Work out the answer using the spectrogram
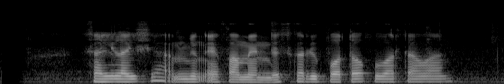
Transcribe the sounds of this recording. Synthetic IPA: saɦilaisia̰md͡ʒɨŋʔɛ̰famɛndəskərdipɔt̪ɔkəwart̪awan

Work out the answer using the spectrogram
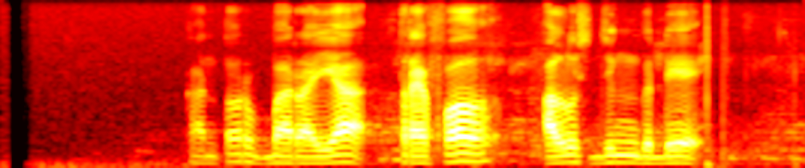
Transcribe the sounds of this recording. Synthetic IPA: kant̪ɔrbaɾajat̪ɾɛfəlʔalʊsd͡ʒɨŋɡədɛ

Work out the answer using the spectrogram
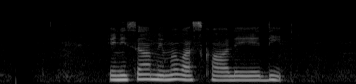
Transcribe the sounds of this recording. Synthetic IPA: enisaːmiməʋaskaːləjed̪i

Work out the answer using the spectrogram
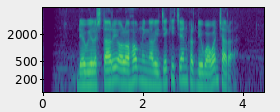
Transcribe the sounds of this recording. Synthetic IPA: dɛwiləst̪aɾiɔlɔɦɔk̚niŋalid͡ʒɛkit͡ʃɛnkərdiwawaɲt͡ʃaɾa̰

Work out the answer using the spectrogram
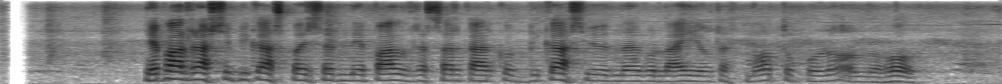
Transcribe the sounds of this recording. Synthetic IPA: nepalrasʈrijʌbikaspʌɾisʌd̪nepalrʌsʌrkarkobikasjod͡zʌnakolaɡiewʈamʌɦʌt̪wʌpurnʌʌŋɡʌɦo

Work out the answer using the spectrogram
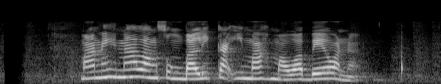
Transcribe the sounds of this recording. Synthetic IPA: manɛhnalaŋsʊŋbalikaʔimahmawabeɔna

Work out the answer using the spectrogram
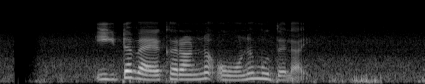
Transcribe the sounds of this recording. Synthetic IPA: iːʈəʋæjəkəɾanːə̰ʔoːnəmud̪əla̰j

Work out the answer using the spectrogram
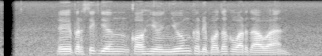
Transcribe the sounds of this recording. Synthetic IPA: dəwipərsɪk̚d͡ʒɨŋkoɦiuɲd͡ʒʊŋkɨrdipɔt̪ɔkəwart̪awa̰n

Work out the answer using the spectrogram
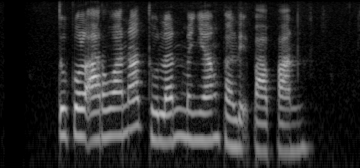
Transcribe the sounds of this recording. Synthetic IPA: t̪ukʊlaɾwanad̪̥o̤lanməɲaŋb̥a̤lɪʔpapan

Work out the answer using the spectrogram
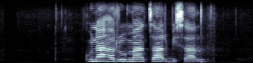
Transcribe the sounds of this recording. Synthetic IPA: kunaɦʌɾumat͡sarbisal

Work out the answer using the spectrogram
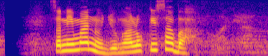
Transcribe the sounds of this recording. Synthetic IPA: sənimanud͡ʒuŋalukisabah

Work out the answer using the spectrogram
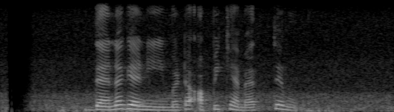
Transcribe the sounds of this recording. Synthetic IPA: d̪ænəɡæniːməʈəʔapikæmæt̪ːemu

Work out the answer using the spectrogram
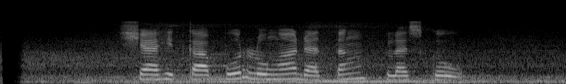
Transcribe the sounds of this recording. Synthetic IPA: ʃaɦɪt̪̚kabʊrluŋɔdat̪əŋɡ̥əlasɡo

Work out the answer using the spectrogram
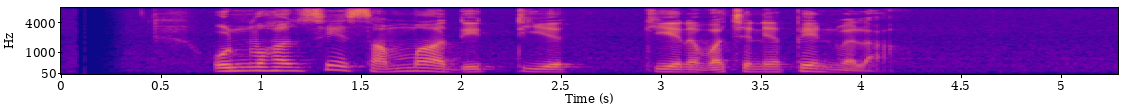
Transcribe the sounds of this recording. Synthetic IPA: unʋɐɦɐnseːsɐmːaːd̪iʈːijə | kijənəʋɐt͡ʃɐnejəpenʋela̰ː

